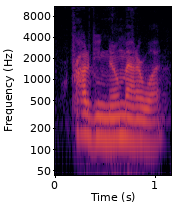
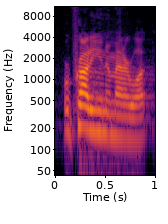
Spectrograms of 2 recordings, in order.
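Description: First: Low, soft, quicker delivery; tender reassurance. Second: Said in the usual way. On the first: Retold or imitated. Parent to child about unconditional pride, soft tender reassurance. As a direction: reassure softly, voice dropped low.

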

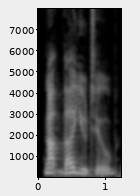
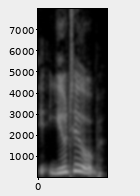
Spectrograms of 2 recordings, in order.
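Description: First: "the YouTube" said with a small rise on "not"; correcting the article in "the YouTube"; mocking the wrong form. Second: Said in the usual way. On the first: Shown as a demonstration. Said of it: "Nobody calls it the YouTube".

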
